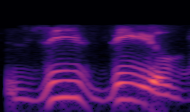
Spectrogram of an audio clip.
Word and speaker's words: ZHIZDEALS: great application called Z-Deals. Let me spell it again. Uh, Z as in zebra, H-I-Z, deals with an S at the end.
